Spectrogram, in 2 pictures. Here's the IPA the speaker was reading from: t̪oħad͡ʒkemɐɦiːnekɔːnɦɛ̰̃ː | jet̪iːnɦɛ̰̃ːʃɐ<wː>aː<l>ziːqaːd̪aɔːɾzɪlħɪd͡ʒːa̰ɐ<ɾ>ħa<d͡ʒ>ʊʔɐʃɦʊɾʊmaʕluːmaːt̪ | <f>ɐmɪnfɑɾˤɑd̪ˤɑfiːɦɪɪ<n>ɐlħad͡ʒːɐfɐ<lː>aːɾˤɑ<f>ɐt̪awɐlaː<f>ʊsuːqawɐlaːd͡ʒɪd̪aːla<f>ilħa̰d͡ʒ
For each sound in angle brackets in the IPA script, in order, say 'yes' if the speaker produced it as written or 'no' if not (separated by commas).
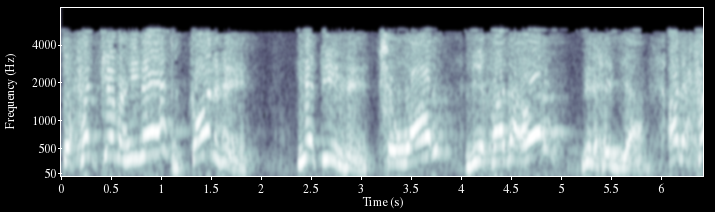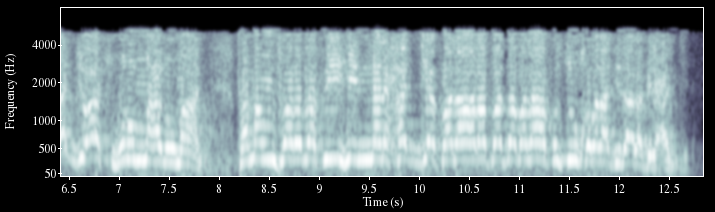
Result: yes, yes, no, no, yes, no, no, yes, yes, yes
